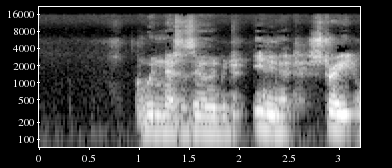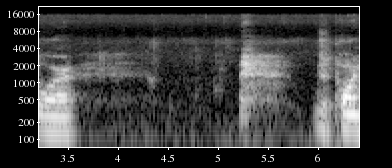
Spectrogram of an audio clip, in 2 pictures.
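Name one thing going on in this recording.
A middle-aged man talks calmly and clearly into a nearby microphone.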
